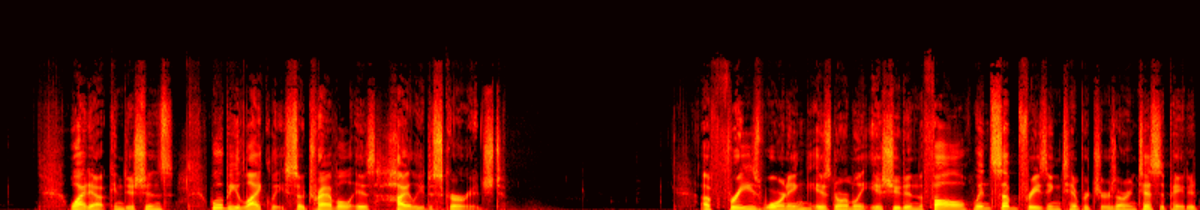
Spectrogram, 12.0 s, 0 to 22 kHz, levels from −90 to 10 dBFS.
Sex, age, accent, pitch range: male, 50-69, American, 100-155 Hz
